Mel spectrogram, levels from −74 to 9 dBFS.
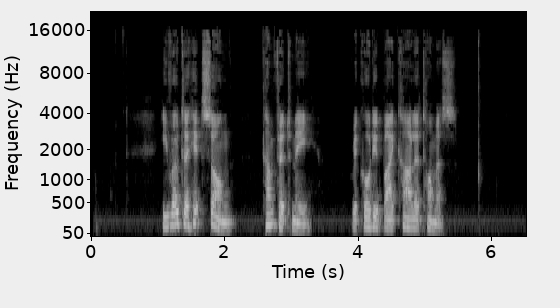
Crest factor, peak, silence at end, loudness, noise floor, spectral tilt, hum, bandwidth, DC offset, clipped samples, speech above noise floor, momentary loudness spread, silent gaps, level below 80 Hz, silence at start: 20 dB; -2 dBFS; 1.05 s; -20 LUFS; -60 dBFS; -4 dB/octave; none; 17 kHz; under 0.1%; under 0.1%; 40 dB; 12 LU; none; -58 dBFS; 1.05 s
